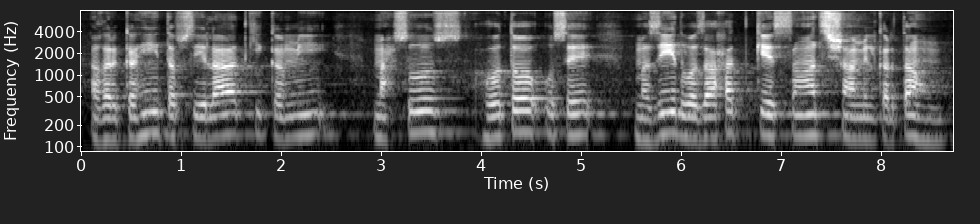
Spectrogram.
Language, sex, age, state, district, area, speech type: Urdu, male, 30-45, Uttar Pradesh, Muzaffarnagar, urban, spontaneous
